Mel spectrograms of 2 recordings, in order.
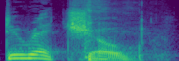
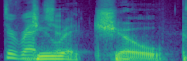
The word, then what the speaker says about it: derecho: How do you go about pronouncing it in English? Derecho. – Derecho. Derecho. Derecho. So this is what I'm doing. Jason Aldean's playing and I'm like, derecho. It's a Spanish word.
